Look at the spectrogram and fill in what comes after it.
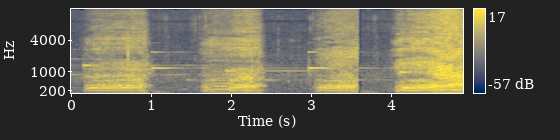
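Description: Brown bear calling: four loud, deep, drawn-out bawls about a second and a half apart, each lasting around half a second to a second.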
